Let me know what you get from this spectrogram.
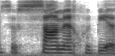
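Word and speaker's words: סמך: Samak. Nice. So it's pronounced Okay. Samech.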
